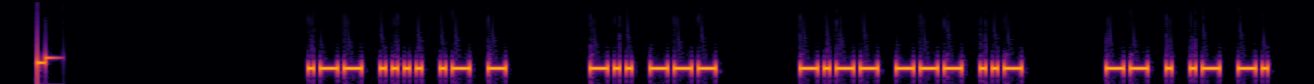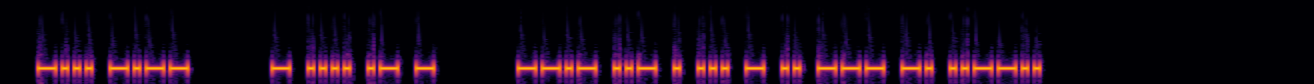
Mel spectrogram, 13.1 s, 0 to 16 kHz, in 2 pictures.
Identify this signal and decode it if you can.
Morse code, heard as a keyed tone, about 40 wpm, 700 Hz. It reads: WHAT DO YOU MEAN BY THAT QUESTION?
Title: 2x Word-Spacing - Sentences from Top 400 Words - 40wpm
